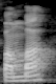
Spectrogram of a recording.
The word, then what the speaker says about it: Pampa: Pampa Declaration. It's a 7-point action plan for conservation of the river Pampa. It is also sometimes pronounced as Pamba.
